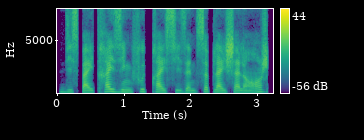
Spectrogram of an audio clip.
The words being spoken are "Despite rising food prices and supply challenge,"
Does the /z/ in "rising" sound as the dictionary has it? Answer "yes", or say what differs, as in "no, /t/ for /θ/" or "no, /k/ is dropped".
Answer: yes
